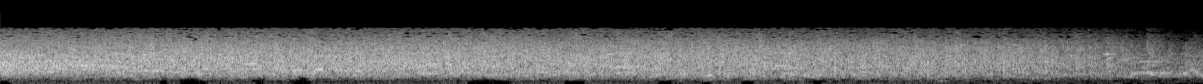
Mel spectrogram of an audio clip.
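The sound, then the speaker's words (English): A crowd claps together in a loud, sustained burst of applause, a dense crackling roar that holds steady for about twelve seconds before easing slightly at the end, with no voices. “Just give a good clap to me.”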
